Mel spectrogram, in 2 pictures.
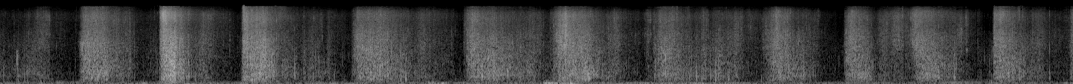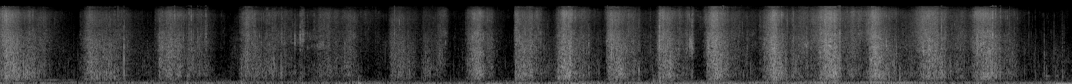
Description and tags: Snow and dryLeaves03
Various footsteps in snow and dryleaves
